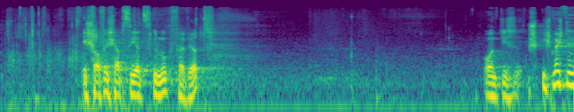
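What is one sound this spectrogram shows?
An elderly woman lectures calmly through a microphone.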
